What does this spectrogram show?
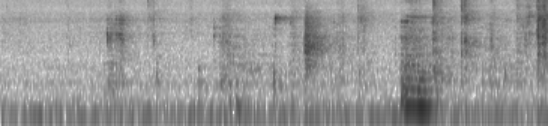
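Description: Biting into and chewing a Whopper Junior burger, soft moist chewing with small clicks of the mouth, and a short vocal sound from the eater about four seconds in.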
